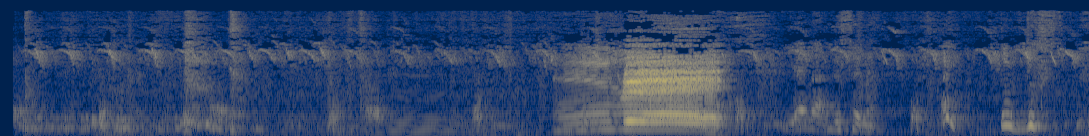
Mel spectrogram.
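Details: Village cattle, a cow wanting her calf while a calf licks its companion: one loud, harmonic, drawn-out bellow of about a second midway through, with a brief lower call before it, chirping birds throughout and soft voices around it.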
